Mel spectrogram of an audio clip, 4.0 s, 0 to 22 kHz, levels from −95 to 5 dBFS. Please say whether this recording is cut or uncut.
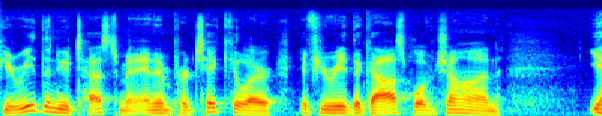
cut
